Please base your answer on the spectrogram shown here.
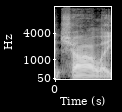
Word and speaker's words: T'Challa: song Thank God to Chara rhymes with dollar gotta put phone every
